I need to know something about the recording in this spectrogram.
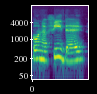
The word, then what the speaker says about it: bona fide: the lowest uh uh bonafide um bid and by bona fide bid i'm just pronouncing it the latin way um not because i'm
